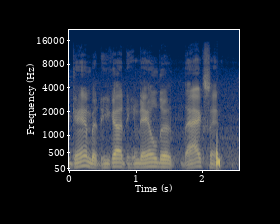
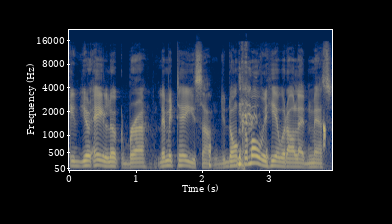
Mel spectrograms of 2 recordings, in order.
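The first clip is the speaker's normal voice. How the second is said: put-on, mock Cajun accent. Speaker critiques an actor's Louisiana accent, demonstrating a Cajun accent. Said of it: "those guys down there are really Cajun".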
